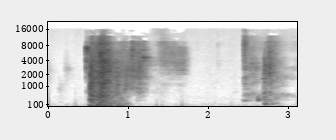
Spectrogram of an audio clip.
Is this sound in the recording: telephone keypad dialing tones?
no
